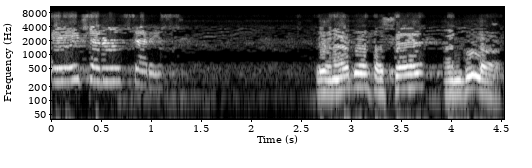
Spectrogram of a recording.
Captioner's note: crowd cheers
